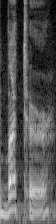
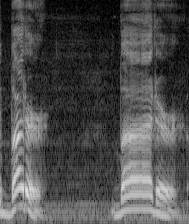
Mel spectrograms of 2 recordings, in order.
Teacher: we put a D we say a D instead of a T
